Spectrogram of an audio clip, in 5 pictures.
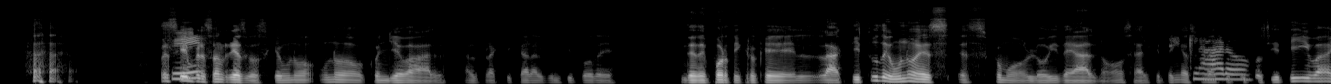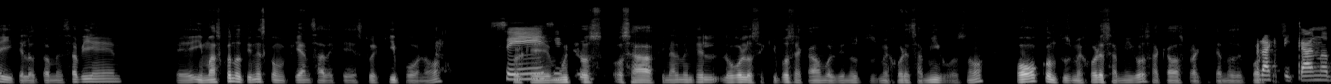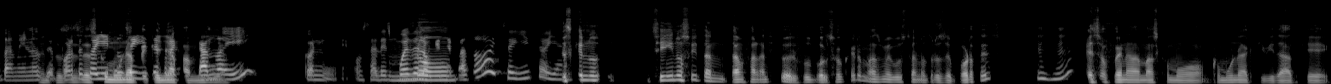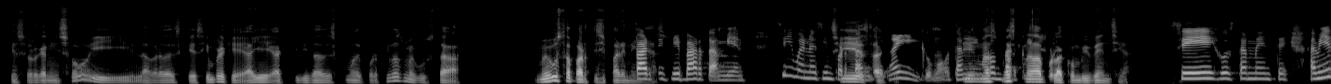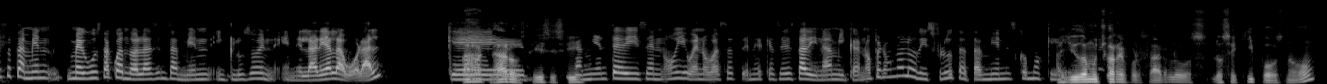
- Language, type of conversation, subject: Spanish, unstructured, ¿Puedes contar alguna anécdota graciosa relacionada con el deporte?
- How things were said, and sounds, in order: chuckle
